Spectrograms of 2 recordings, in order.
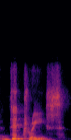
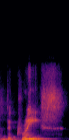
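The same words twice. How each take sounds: First: The stress is on the first syllable. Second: The stress is on the second syllable. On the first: It is used as a noun. "For the noun, the stress is on the first syllable" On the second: It is used as a verb. "When it is the verb, you're going to pronounce decrease"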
